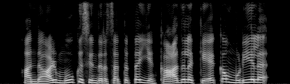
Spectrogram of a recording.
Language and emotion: Tamil, disgusted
